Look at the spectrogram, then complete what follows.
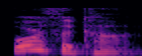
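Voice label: "orthicon", British English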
